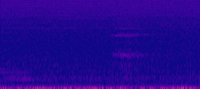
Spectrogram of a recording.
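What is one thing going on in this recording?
A piano plays a few soft notes in a large hall.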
